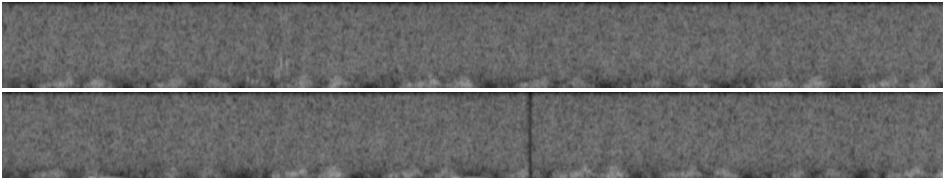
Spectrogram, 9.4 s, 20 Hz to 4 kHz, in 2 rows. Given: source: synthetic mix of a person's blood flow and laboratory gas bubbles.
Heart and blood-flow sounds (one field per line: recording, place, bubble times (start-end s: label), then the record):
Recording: Doppler ultrasound of blood flow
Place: precordium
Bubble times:
1.10-1.44 s: bubbles
2.02-2.07 s: bubbles
From the record:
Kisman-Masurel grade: 121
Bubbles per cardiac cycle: 1 to 2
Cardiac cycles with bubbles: 10 to 50%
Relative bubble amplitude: barely perceptible (0.100 to 0.250)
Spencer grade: 2 (many but less than half of the cardiac periods contain bubble signals, singularly or in groups)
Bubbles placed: only in the low amplitude regions of the cardiac cycle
